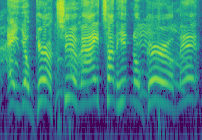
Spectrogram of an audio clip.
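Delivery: loud, high pleading yell; high yelling to calm the fight; shouting. Acted. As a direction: shout to stop the girl hitting. Brawl, breaking up a fight.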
